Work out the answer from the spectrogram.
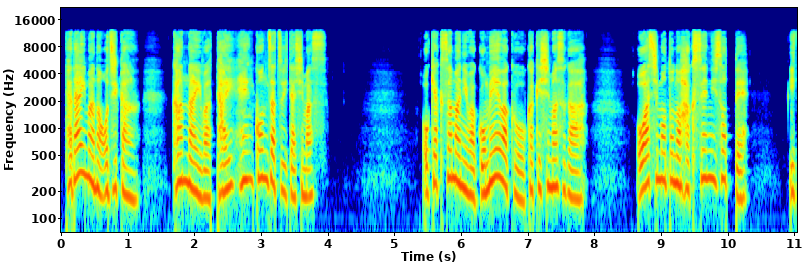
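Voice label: Voice Sample Narration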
